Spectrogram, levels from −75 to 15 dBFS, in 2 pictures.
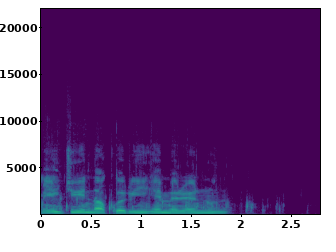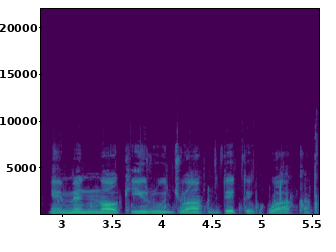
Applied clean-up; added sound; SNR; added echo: neural mask model RNNoise.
